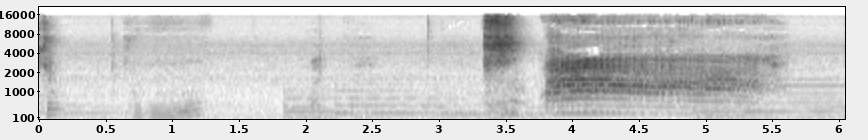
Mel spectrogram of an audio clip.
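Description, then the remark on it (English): A person cries out in pain as sharp metal pierces their arm inside a spring lock suit: short strained groans first, then a sudden loud, ragged scream that holds for over a second before trailing off into a moan. “I screamed as a sharp metal protruded through my arm, and as two wires shot through my mouth, up through my jaw, up into my mouth, and then up out my eyes.”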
